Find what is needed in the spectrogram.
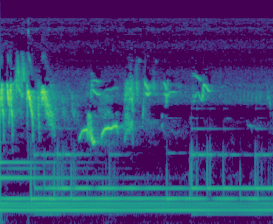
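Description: Soft background music: a held chord of several steady tones, with bird chirps over it during the first three seconds.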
